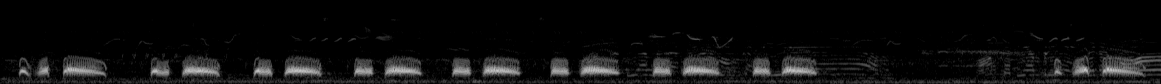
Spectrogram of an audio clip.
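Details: Spotted dove cooing, recorded for luring birds into traps: a long series of about fifteen short, hollow coos, evenly spaced at roughly two per second, then a pause with faint high chirps before the cooing resumes.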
